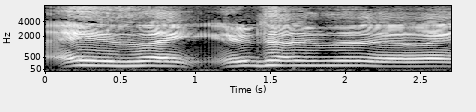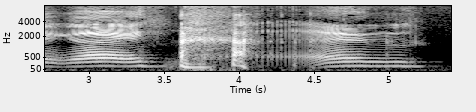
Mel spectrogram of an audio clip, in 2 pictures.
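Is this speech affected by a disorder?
Yes: cerebral palsy; wheelchair user 99.9% of the time.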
